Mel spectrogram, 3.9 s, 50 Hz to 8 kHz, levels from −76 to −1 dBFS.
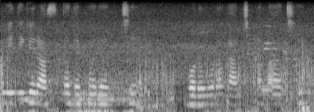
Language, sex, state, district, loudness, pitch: Bengali, female, Assam, Hailakandi, -18 LUFS, 185 Hz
